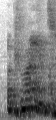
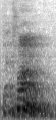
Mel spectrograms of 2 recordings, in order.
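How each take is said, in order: First: Mock posh accent, higher on client. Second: Said in the usual way. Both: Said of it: "You're too posh for me".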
